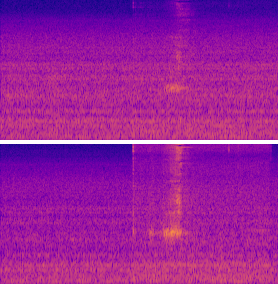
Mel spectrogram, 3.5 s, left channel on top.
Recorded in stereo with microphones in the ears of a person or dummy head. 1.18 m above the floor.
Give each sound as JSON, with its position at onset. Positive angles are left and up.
{"t": 1.6, "sound": "cutlery clinking", "side_deg": -30, "distance_m": 0.8}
